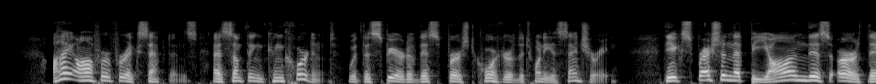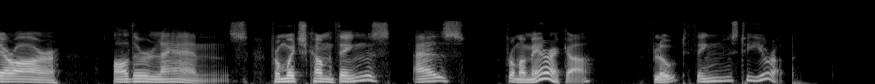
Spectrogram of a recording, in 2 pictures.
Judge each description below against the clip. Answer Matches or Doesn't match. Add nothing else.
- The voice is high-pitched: Doesn't match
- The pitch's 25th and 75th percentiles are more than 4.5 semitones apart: Matches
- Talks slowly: Matches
